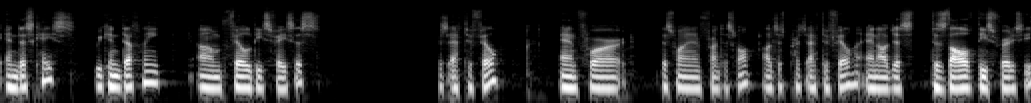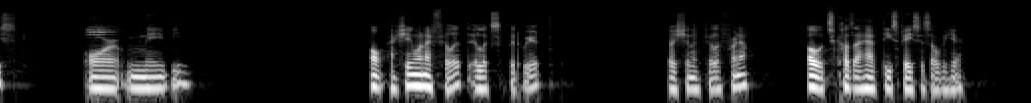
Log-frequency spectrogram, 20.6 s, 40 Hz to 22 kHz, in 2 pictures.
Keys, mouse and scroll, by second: 0.0 middle click, 1.0 middle click, 1.6 Tab, 1.9 2, 2.3 alt+click, 3.1 alt+click, 3.5 middle click, 3.8 f, 4.2 middle click, 4.4 Tab, 5.3 /, 5.5 middle click, 6.2 Tab, 6.5 2, 7.0 alt+click, 7.6 f, 8.4 x, 9.9 middle click, 10.5 ctrl+z, 11.1 1, 11.9 g, 13.2 middle click, 13.7 3, 13.8 click, 14.6 middle click, 15.8 ctrl+z, 17.7 middle click, 18.4 3, 19.0 alt+click, 19.4 x.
